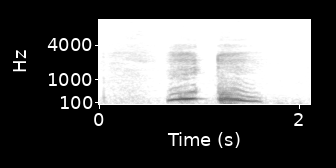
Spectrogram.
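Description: A woman clearing her throat: two short voiced bursts in quick succession, about a second in.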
